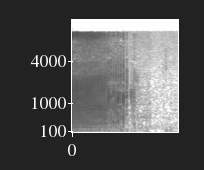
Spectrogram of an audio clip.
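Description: A short, buzzy fart with a rapid rattling flutter for about half a second, then a quick trailing fade. Close and fairly loud, with no one talking.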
